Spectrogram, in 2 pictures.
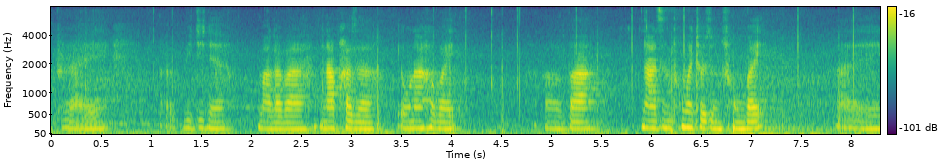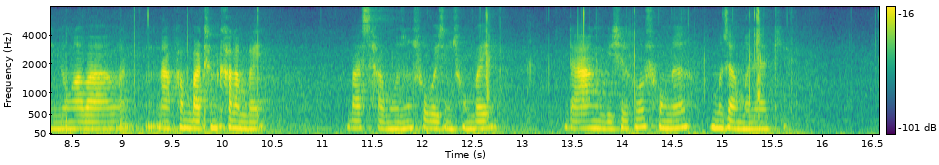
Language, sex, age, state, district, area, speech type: Bodo, female, 30-45, Assam, Kokrajhar, rural, spontaneous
